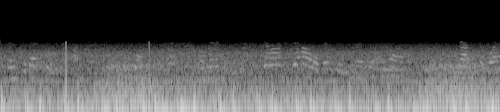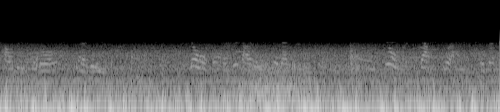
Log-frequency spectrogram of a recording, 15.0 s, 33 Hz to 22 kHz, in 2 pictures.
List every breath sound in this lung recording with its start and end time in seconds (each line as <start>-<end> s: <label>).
6.33-7.36 s: inhalation
11.28-12.30 s: inhalation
